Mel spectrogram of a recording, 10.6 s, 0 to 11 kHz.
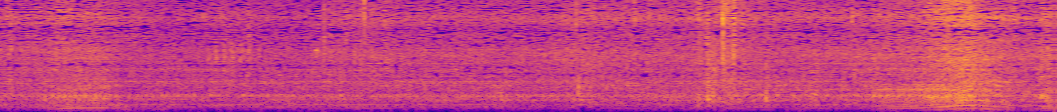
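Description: Off-road 4x4's engine running as the vehicle crawls over rough ground, heard from inside the cab, with a few knocks about two-thirds of the way through. The engine swells louder near the end.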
